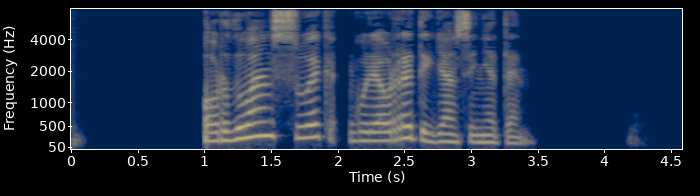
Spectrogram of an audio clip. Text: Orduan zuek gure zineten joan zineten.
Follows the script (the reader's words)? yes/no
no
